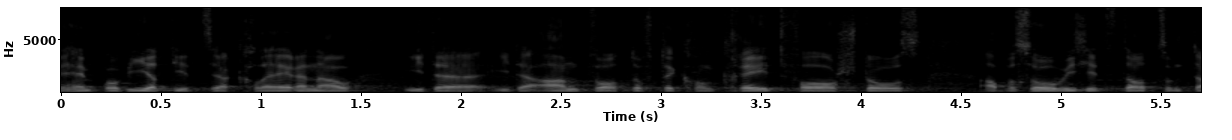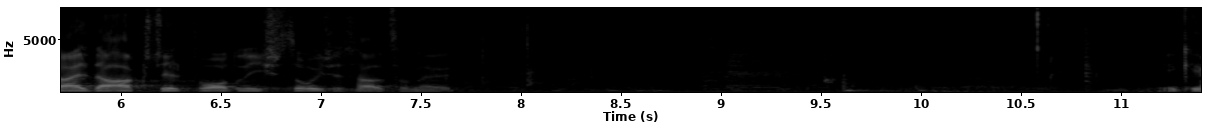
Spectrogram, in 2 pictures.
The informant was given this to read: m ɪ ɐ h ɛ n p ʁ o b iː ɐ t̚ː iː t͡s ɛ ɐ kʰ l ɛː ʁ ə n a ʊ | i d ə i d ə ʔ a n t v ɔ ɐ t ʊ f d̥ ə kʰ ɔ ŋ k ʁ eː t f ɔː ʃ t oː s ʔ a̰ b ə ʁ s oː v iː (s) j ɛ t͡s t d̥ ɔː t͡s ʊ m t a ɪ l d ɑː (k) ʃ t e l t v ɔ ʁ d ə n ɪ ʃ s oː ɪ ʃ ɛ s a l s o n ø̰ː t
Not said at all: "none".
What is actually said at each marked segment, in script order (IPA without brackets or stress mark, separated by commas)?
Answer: s, k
